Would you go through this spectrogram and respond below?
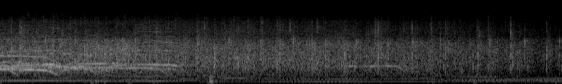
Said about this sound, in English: Let's give Jesus another round of applause. Come on.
